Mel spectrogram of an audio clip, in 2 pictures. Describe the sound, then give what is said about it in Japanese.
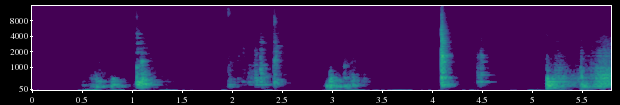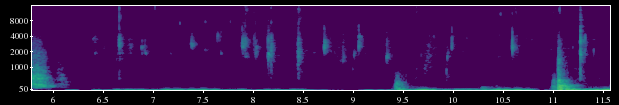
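Soft, wet squishing and dripping as orange is mixed into massage oil: a series of quiet, irregular squelches and drips with short pauses between them, and no voices. “オレンジを用意しました。あなたにぴったりだと思います。こうして混ぜてマッサージオイルにします。”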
